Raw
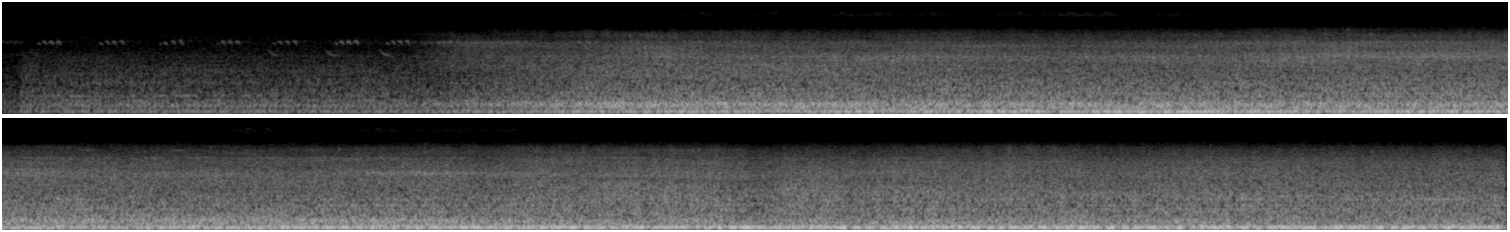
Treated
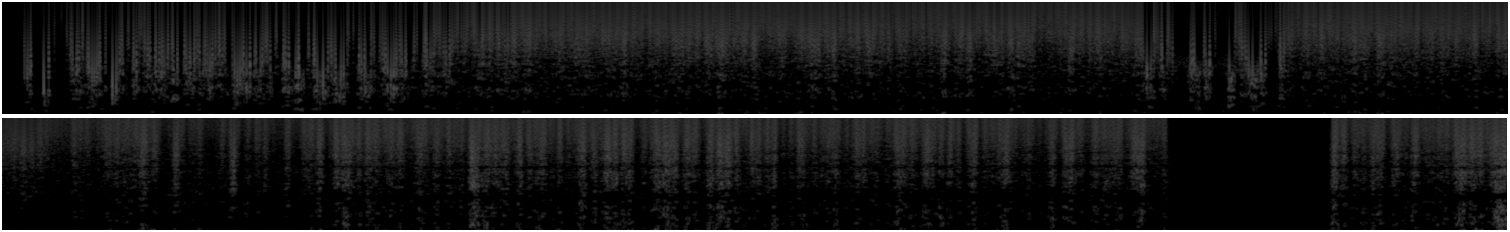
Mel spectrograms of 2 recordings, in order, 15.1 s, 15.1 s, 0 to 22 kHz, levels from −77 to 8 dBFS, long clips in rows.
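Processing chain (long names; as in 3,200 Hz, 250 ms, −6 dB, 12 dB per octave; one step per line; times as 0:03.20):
downward compressor 2 to 1, threshold −22 dBFS, peak gain reduction 5 dB
0:05.70–0:06.41: tuned comb filter 440 Hz, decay 0.35 s, harmonics all, mix 80%
band-pass filter sweep 410 Hz → 1,300 Hz, 0:07.48–0:08.09
hollow resonant body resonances 1,200/2,300/3,700 Hz, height 17 dB, ringing for 95 ms
comparator with hysteresis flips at −39 dBFS
0:08.32–0:09.01: octave-band graphic EQ 125/250/1,000 Hz −5/+10/−8 dB
delay with a band-pass on its return 677 ms, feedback 56%, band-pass 760 Hz, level −10 dB
0:13.35–0:14.18: wrap-around overflow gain 40.5 dB
amplitude modulation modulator 25 Hz, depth 15%
gate on every frequency bin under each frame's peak −30 dB weak
level +8 dB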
